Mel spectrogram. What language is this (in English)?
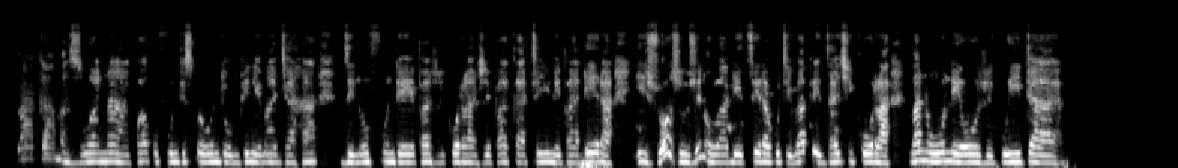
Ndau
